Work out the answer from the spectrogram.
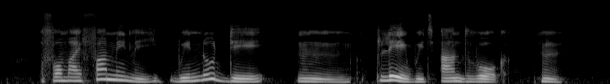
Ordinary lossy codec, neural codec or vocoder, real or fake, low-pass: none; codec, 24 kHz, 0.9 kbps, WavTokenizer, small release; fake; none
